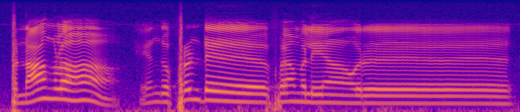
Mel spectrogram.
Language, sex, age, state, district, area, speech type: Tamil, male, 60+, Tamil Nadu, Cuddalore, rural, spontaneous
